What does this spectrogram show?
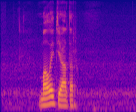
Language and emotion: Russian, neutral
